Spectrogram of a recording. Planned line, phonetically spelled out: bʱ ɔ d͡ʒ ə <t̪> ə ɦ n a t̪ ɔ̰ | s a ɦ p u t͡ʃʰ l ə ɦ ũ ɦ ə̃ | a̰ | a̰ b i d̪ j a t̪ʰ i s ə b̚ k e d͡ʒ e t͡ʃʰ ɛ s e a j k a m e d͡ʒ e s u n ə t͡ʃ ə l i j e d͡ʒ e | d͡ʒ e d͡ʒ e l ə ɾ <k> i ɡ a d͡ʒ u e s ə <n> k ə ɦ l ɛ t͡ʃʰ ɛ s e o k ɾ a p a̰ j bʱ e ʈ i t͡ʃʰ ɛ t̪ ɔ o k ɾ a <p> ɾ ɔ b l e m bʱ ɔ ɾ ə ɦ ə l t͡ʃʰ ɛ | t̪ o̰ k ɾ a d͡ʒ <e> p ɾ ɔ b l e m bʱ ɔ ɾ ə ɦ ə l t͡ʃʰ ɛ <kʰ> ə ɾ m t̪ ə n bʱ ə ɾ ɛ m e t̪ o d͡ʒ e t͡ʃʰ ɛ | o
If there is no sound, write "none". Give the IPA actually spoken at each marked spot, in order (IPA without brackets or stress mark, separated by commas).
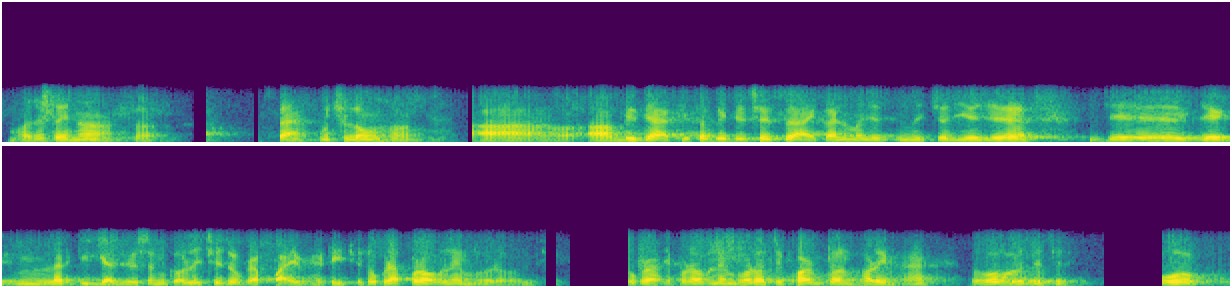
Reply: t̪, k, n, p, e, pʰ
